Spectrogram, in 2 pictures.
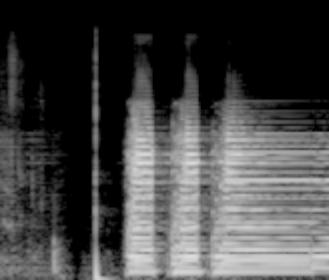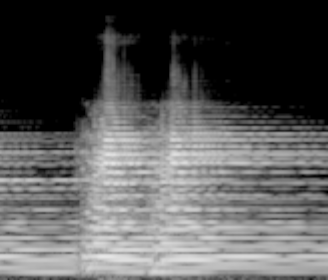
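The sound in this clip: Guitar played through a tape delay unit set to an even blend of two tape decks: a few struck chords ring out and sustain, trailing wobbly, chorus-like echoes before fading.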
